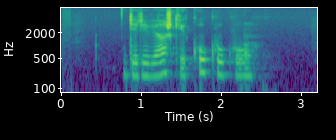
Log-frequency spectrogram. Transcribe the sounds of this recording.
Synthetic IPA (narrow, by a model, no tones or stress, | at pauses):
d̪ʲeɾʲivʲaʃkʲikʰukʰukʰu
